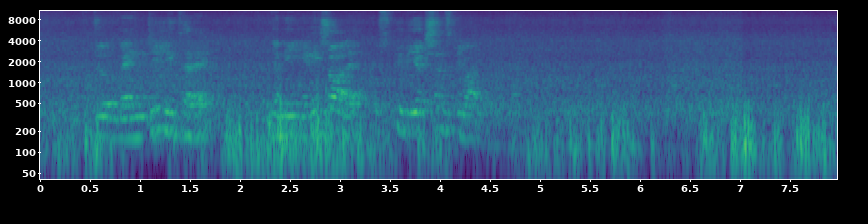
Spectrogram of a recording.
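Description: A cloth rubs against a whiteboard.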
